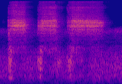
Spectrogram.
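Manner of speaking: hissed kss kss to urge on a dog; whispered dog-urging hiss; sic'em hiss. Retold or imitated. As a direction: hiss to set a dog loose. Setting the dog on him.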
